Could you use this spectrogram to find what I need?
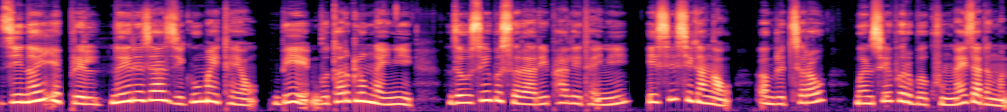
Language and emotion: Bodo, neutral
